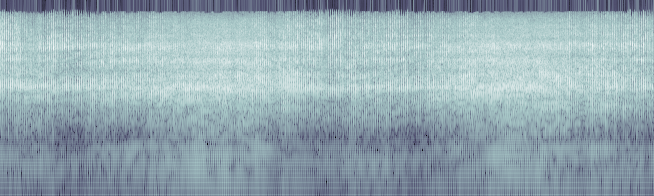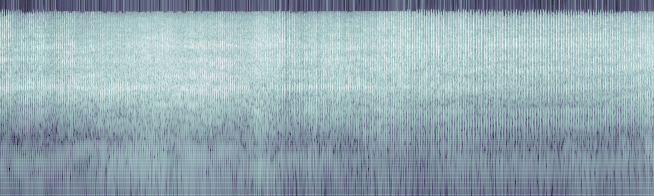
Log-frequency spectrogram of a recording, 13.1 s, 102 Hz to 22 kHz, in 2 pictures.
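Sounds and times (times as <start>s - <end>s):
quad bike engines revving: 0.0s - 13.0s.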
